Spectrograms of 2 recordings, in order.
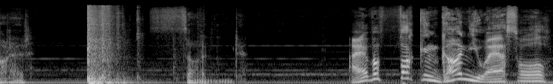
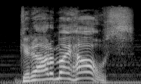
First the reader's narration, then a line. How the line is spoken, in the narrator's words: I shouted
